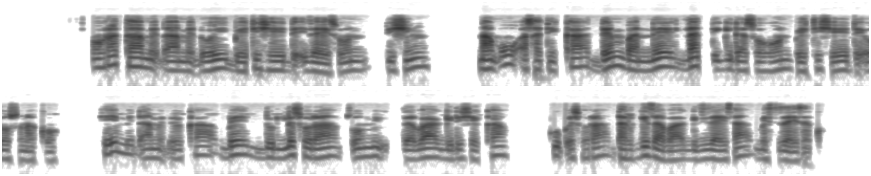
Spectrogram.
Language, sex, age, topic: Gamo, female, 18-24, government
